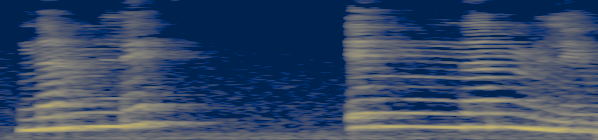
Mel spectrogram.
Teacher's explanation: We don't pronounce the lam because it's a sun letter.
